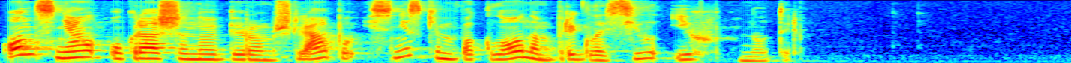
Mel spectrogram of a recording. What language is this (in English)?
Russian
